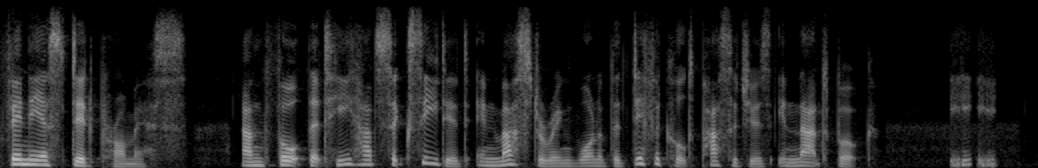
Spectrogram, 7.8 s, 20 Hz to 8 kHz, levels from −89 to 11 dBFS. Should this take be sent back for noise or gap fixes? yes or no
yes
